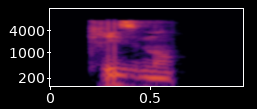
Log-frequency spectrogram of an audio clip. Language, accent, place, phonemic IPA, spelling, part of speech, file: French, France, Lyon, /ɡʁiz.mɑ̃/, grisement, adverb, LL-Q150 (fra)-grisement.wav
- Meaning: 1. greyly, grayly 2. tipsily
